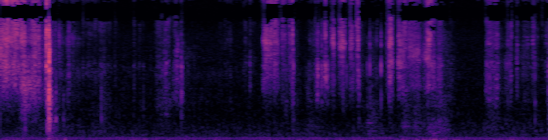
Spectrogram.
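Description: Paper rustling and scraping as the sheets of a handmade paper desk calendar are handled and flipped on a desk, with a sharp tap about half a second in.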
